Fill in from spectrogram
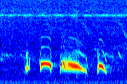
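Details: Decoy spotted dove cooing at dawn to draw in wild birds, giving a single four-note phrase: brief soft coo, level bent coo, long sagging drawn-out coo, then a clipped falling coo, over quiet background.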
